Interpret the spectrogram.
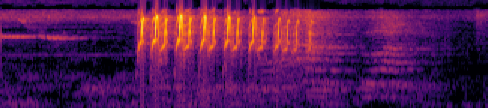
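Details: Singing Flamboyan bird, energetic and used to lure other birds into answering: one short burst of about a dozen rapid, shrill chattering notes lasting under a second, fading at the end, over a faint low background.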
